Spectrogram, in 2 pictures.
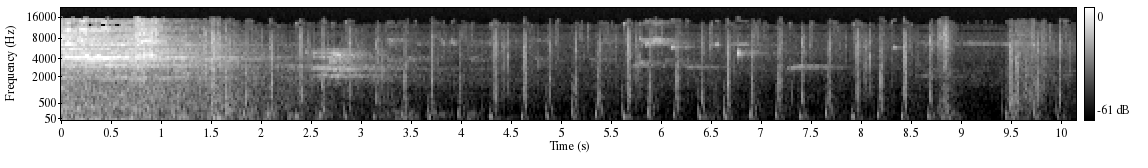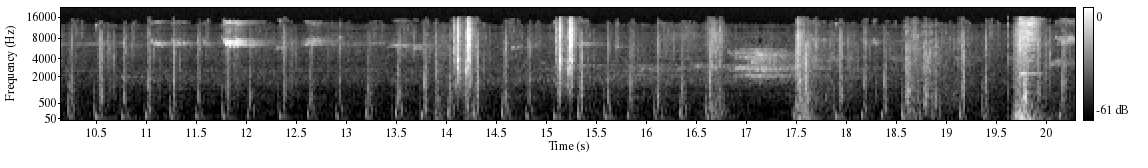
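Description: Footsteps patter quickly on grass as a game character runs.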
